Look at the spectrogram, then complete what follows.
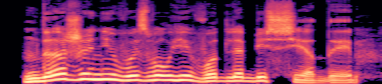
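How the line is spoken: Breathed out. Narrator (Russian): выдохнул он

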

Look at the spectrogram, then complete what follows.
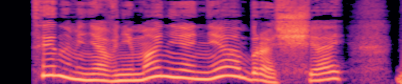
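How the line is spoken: Sweet-voiced. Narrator (Russian): говорю сладким голосом

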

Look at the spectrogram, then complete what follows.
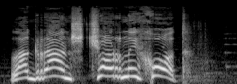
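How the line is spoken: Desperate shout. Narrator (Russian): Матвей Бенционович отчаянно крикнул

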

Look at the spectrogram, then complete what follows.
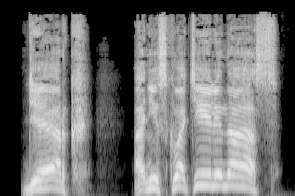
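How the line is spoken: Yelling. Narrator (Russian): завопил Лин Кайл

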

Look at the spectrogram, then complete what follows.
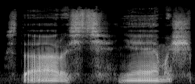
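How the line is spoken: Muttered. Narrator (Russian): пробормотал он

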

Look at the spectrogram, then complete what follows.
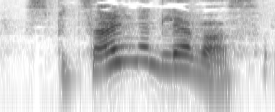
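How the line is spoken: Said smiling, joyfully by mother. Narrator (Russian): улыбнулась мама, радостно

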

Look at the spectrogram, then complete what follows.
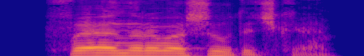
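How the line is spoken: Grumbling. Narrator (Russian): проворчал он

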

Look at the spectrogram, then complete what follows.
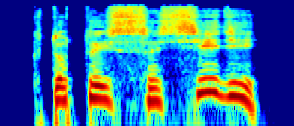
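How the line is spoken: Uncertain. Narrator (Russian): неуверенно сказал Ранд

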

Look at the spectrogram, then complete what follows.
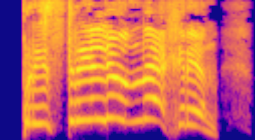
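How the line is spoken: Screaming. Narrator (Russian): вопит

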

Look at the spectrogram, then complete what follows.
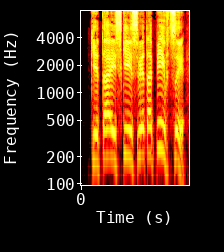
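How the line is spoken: Shout. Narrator (Russian): закричал Нельсон

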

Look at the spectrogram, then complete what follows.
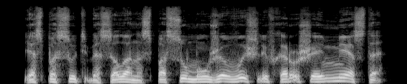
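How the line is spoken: Muttering. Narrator (Russian): бормотал он

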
